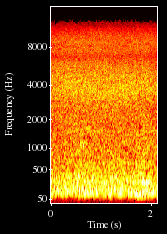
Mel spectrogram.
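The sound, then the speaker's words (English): A steady, dense rushing hiss of grain pouring from a truck with its bed raised into a ground grating at a silo dumping area, raising huge clouds of dust, loud and continuous like heavy rain or a waterfall, with no talking. “Grain pours into a grating in the ground, making huge clouds of dust.”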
